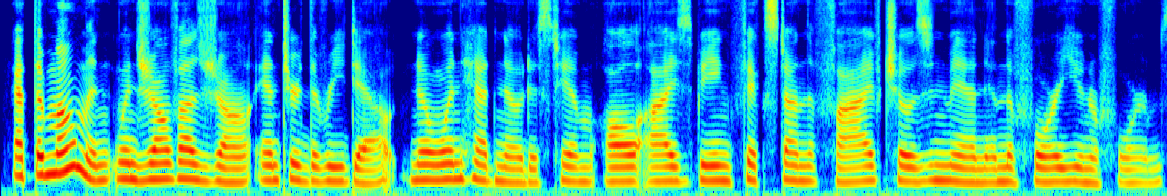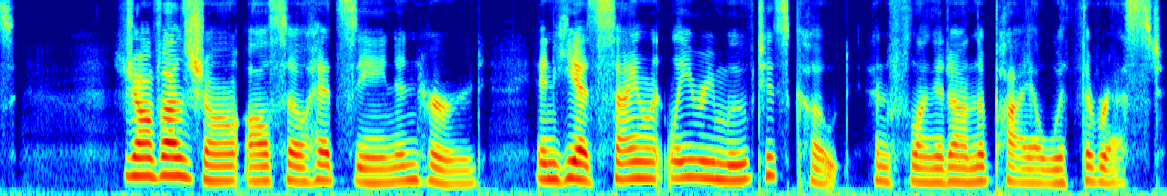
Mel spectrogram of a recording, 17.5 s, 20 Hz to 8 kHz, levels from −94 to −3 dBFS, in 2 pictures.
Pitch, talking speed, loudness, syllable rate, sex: 185 Hz, 170 wpm, -21 LUFS, 4.3 syllables/s, female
